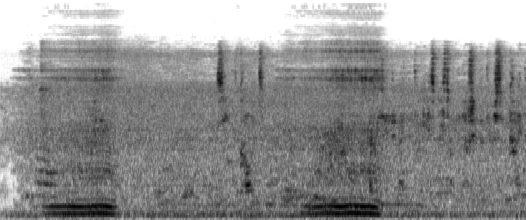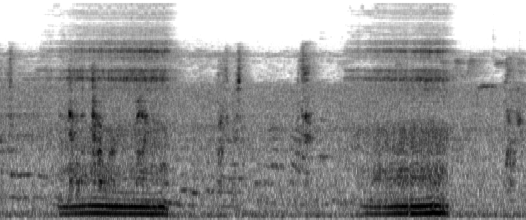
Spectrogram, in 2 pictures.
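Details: Loud, low, rattling snores on breathing in, about four over thirteen seconds, with quieter breathing between; a sleeping adult woman snoring.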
